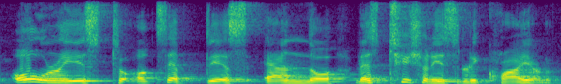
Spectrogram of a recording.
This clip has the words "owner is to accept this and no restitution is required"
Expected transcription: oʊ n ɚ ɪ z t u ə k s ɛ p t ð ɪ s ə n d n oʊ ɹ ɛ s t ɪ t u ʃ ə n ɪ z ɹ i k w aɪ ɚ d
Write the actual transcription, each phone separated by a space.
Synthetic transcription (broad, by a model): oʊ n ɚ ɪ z t u ə k s ɛ p t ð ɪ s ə n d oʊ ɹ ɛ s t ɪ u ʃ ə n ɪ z ɹ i k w aɪ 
